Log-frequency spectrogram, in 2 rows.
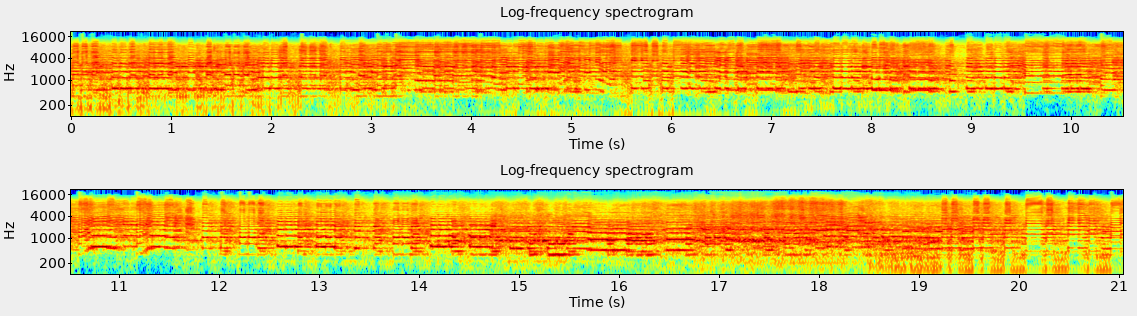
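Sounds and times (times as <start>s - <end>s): musical bus air horns: 0.0s - 21.0s.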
